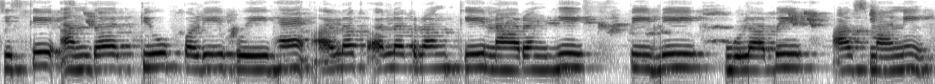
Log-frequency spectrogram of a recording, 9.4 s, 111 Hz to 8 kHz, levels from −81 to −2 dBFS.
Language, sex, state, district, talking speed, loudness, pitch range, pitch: Hindi, female, Rajasthan, Jaipur, 95 wpm, -11 LUFS, 235-260 Hz, 250 Hz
